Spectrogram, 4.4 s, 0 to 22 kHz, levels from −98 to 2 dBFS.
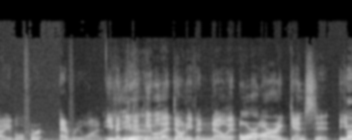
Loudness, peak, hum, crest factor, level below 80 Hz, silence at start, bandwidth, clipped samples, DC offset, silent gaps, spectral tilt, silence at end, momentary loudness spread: -18 LUFS; -2 dBFS; none; 16 dB; -44 dBFS; 0 s; 15 kHz; under 0.1%; under 0.1%; none; -5 dB/octave; 0 s; 12 LU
